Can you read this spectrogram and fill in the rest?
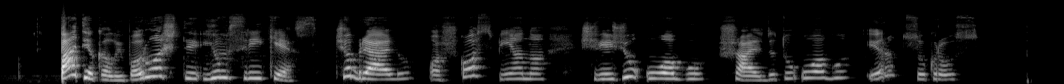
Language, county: Lithuanian, Kaunas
